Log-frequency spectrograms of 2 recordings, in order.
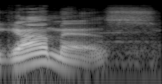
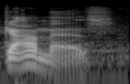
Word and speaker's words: Gamez: in this game anthony anthony gomez not gomez gamez so anthony gamez will step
